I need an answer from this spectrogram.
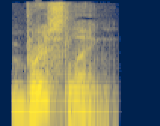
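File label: "bristling", British English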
